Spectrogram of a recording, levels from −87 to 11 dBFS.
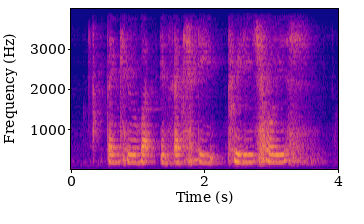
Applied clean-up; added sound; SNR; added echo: none; none; none; reverberation time 0.5 s.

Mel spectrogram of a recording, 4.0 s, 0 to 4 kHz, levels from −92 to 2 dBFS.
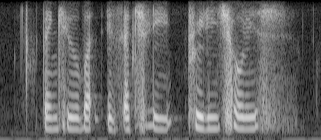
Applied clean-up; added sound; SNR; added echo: none; none; none; none.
